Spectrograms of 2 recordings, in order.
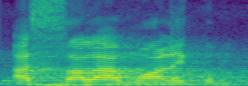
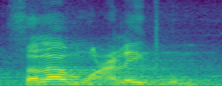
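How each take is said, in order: The two takes are said the same way.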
